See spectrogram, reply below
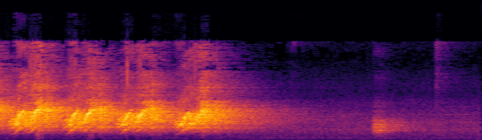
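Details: Grey-cheeked bulbul singing energetically, used as a lure bird to stimulate other birds; four quick bright chirpy phrases in a row, then a pause and one short separate note.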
